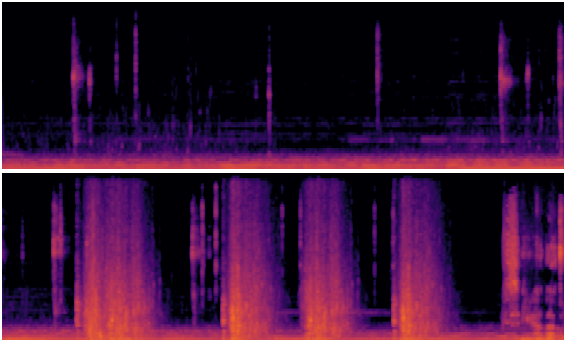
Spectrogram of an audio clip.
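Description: Water flowing in Minecraft, swelling into several broad rushing surges in the second half over a steady backdrop of sustained tones.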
